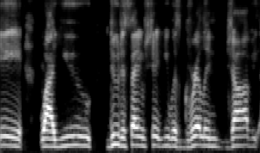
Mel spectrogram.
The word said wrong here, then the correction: Jovi: whatever. I never say his name right. – Jovi.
